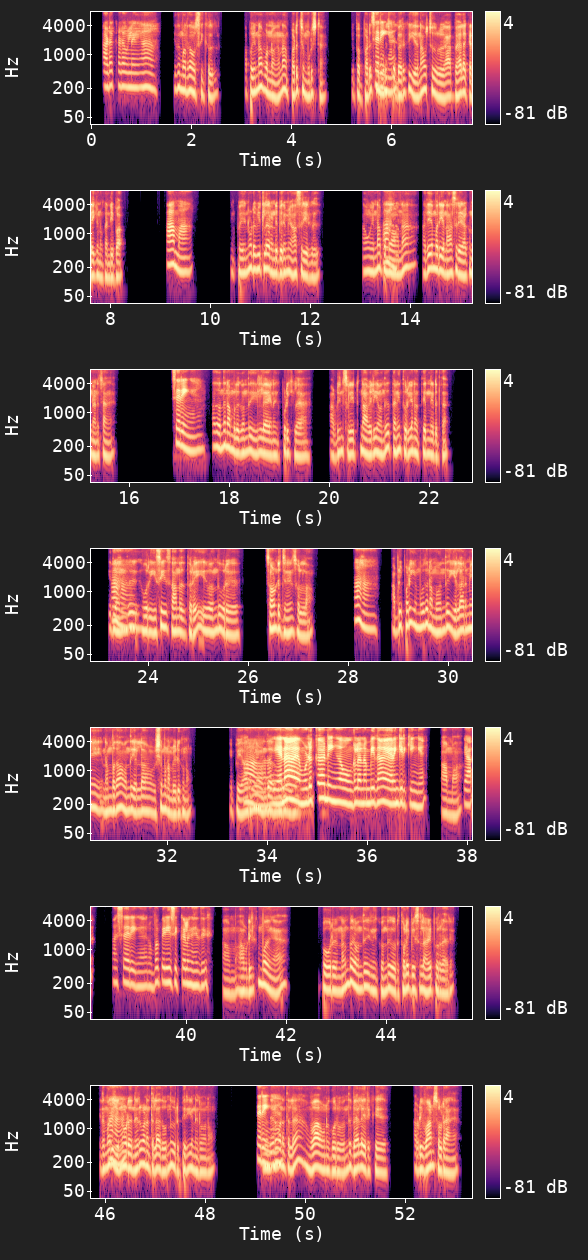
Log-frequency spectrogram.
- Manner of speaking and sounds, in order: surprised: "அட கடவுளே!"; anticipating: "ஆஹா"; in English: "சவுண்ட் இஞ்சீனியர்"; laughing while speaking: "ரொம்ப பெரிய சிக்கலுங்க இது"
- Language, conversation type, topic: Tamil, podcast, சிக்கலில் இருந்து உங்களை காப்பாற்றிய ஒருவரைப் பற்றி சொல்ல முடியுமா?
